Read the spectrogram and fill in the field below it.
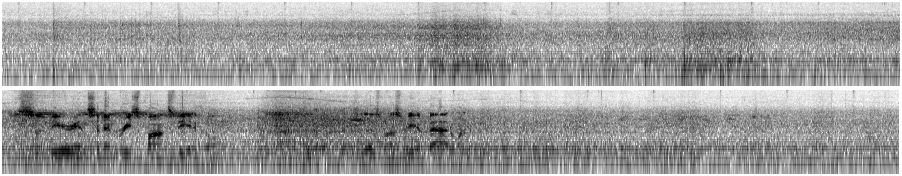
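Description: A car rolls slowly along a road, heard from inside with a steady low rumble.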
